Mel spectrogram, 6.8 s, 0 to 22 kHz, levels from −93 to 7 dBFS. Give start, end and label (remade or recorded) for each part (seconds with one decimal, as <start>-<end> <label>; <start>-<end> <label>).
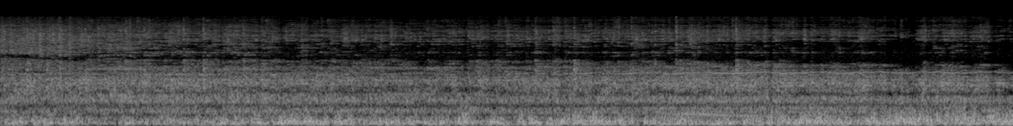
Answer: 0.0-6.8 recorded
